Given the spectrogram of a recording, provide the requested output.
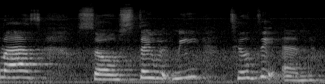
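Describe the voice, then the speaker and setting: A woman talks at a very slow pace with lively intonation. Room echo is audible, and background noise is noticeable. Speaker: English teacher for kids. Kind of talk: online class. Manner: animated.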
